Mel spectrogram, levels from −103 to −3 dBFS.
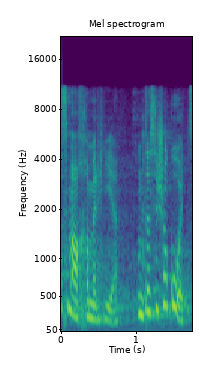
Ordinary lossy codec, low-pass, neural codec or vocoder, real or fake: none; 10.8 kHz; none; real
